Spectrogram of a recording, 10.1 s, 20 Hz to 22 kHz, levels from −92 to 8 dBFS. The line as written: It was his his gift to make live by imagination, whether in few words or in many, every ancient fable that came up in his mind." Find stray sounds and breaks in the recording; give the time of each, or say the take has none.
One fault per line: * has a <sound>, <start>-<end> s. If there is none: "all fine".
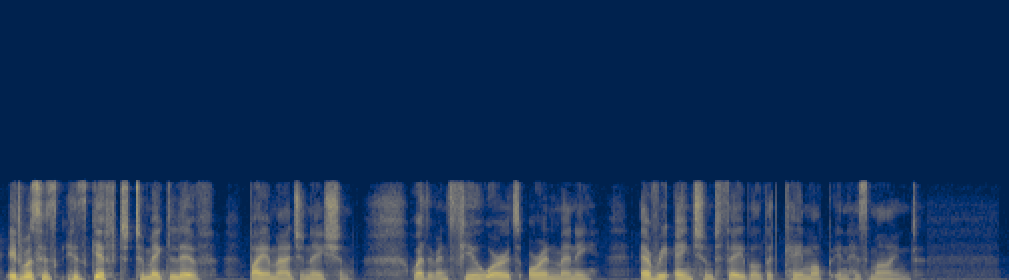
all fine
